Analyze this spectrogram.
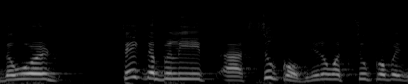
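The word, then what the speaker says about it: sukob: The word, take the belief, sukkob. You know what sukkob is? It's spelled S-U-K-O-B.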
